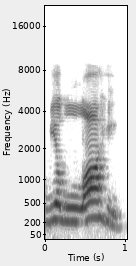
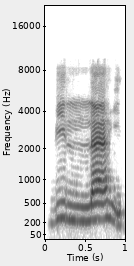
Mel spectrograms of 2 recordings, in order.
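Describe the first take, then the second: First: The 'lah' is heavy and full. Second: The 'lah' is light and thin. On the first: The speaker calls it wrong. "bukan billahi" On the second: The speaker calls it right. "billahi tipis"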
